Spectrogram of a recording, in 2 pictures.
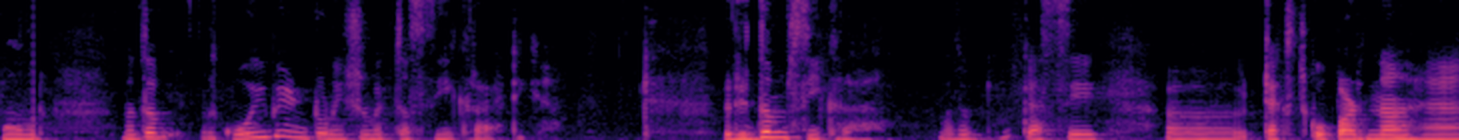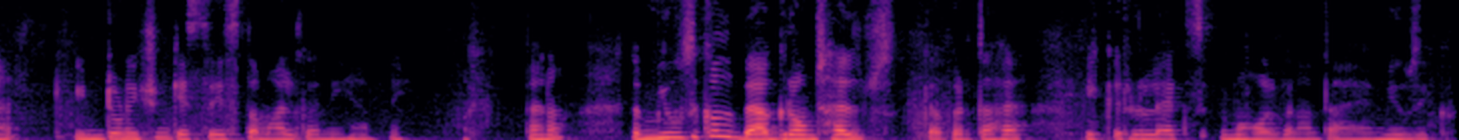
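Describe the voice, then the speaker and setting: A woman's voice: on the high side, steady tone, moderate pace, warm tone. A woman explaining teaching methods in a lecture, mixing in English terms and often checking in with "है ना?". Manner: mixes English terms into Hindi, frequent "है ना?" checks. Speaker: teacher educator.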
